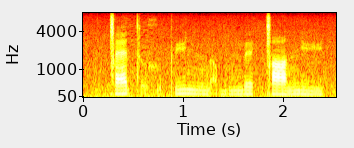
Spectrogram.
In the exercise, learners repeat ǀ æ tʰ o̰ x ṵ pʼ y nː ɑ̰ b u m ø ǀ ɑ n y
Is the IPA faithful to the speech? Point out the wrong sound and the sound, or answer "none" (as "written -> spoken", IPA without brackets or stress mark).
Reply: none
